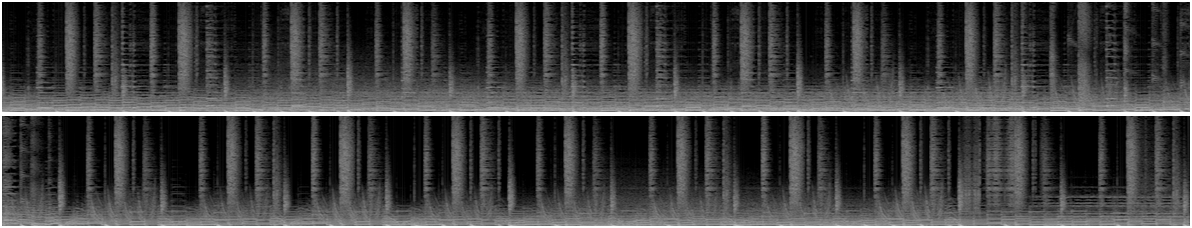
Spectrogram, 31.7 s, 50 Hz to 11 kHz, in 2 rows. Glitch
0.4 16.7

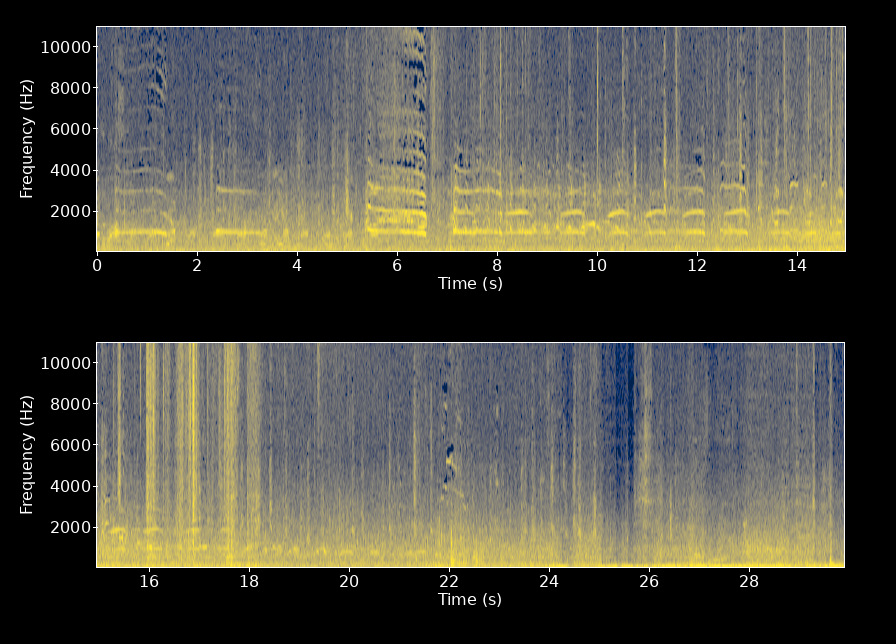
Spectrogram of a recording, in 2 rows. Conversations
0.0 9.5

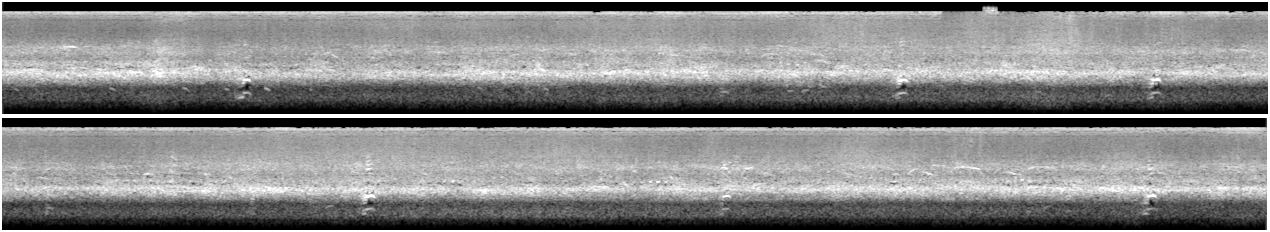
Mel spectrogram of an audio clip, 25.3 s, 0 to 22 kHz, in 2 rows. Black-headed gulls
12.3 20.5

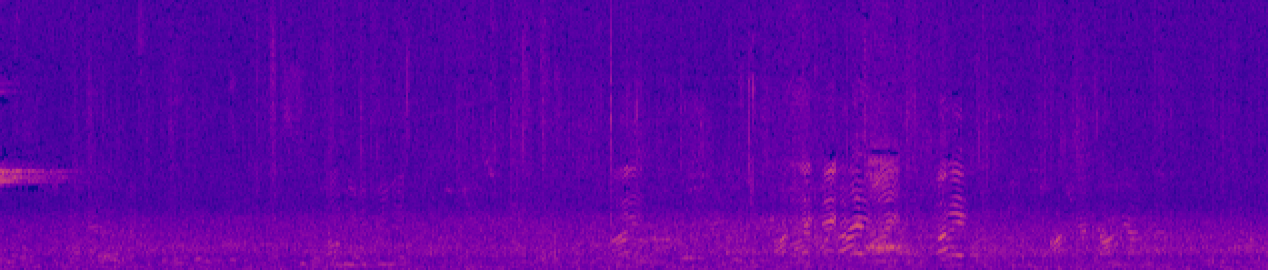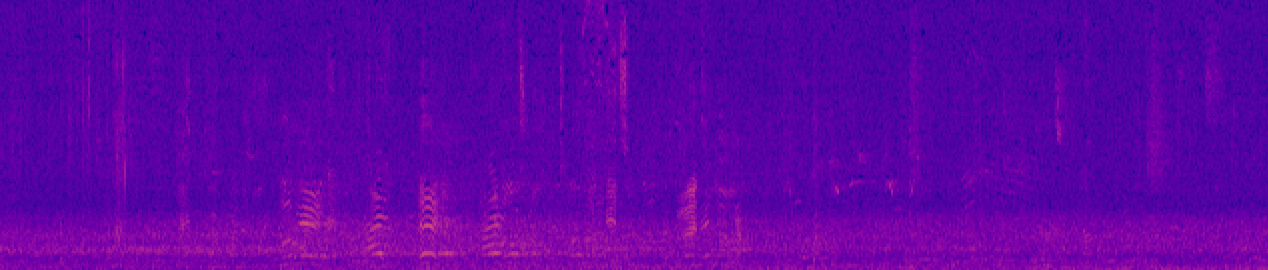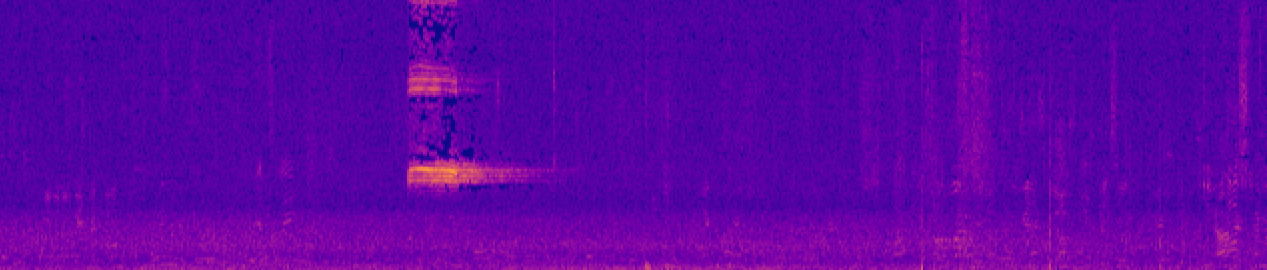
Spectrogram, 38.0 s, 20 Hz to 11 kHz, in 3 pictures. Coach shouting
7.8 9.7

